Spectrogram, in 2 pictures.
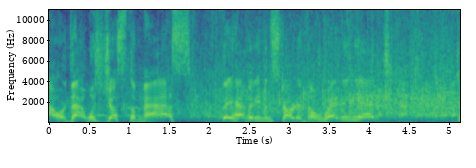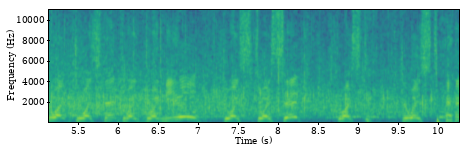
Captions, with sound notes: THEY HAVEN'T EVEN STARTED THE WEDDING YET? ( APPLAUSE ) DO I STAND UP? SIT DOWN?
